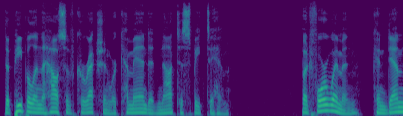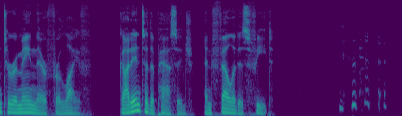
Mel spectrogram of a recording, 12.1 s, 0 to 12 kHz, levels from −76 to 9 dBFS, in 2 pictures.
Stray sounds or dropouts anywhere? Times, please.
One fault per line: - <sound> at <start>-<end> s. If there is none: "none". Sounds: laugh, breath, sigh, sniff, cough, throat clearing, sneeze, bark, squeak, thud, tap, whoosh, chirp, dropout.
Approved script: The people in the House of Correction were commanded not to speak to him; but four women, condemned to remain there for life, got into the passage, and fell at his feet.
- laugh at 11.1-11.9 s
